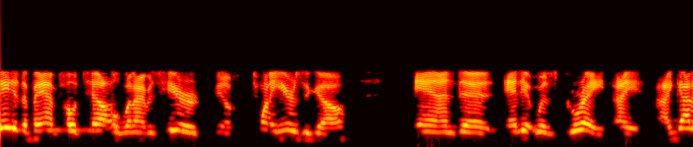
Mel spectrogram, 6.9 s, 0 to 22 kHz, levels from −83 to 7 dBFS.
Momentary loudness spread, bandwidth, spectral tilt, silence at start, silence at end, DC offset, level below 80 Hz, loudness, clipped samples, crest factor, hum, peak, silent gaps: 9 LU; 3.8 kHz; 2.5 dB/octave; 0 s; 0 s; under 0.1%; under -90 dBFS; -21 LUFS; under 0.1%; 18 dB; none; -4 dBFS; 2.02-2.11 s, 2.41-2.48 s, 3.51-3.58 s, 3.85-4.09 s, 6.45-6.52 s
